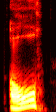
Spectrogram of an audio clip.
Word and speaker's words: Pierson Ohl: I guess that's how you say it. Ole. Like you're in the South saying oil.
